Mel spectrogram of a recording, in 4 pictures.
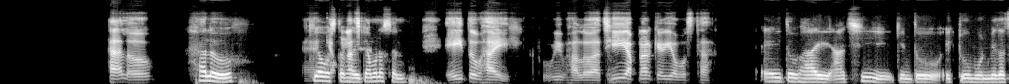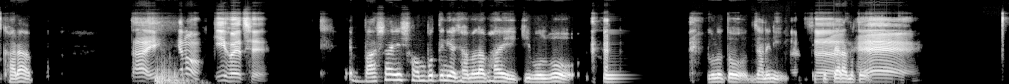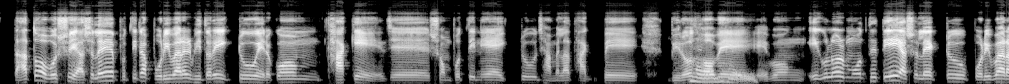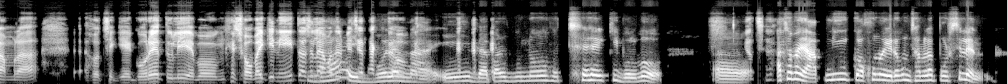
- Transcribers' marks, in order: static; chuckle; distorted speech; chuckle; tapping; laughing while speaking: "আচ্ছা"
- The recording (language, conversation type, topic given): Bengali, unstructured, পরিবারের মধ্যে সম্পত্তি নিয়ে বিরোধ হলে আপনার কেমন লাগে?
